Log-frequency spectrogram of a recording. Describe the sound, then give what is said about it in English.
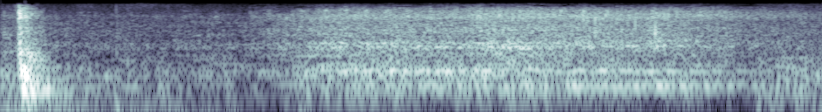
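A car engine hums steadily while driving to the beach. It opens with a brief bump, then the drone swells and holds at an even, moderate level with no talking. “Larry 和李华开车去海边。”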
